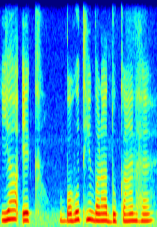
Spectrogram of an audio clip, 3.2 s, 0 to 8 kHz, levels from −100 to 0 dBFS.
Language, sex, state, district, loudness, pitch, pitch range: Hindi, female, Jharkhand, Palamu, -13 LUFS, 250 Hz, 245-275 Hz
